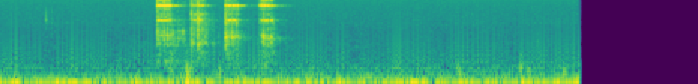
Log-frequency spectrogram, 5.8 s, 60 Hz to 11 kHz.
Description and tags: FXLM drone quadrocopter startup clicks close T01 ssg
Quadrocopter recorded in a TV studio. Sennheiser MKH416 into Zoom H6.
clicks, close, flying, launch, propeller, quadrocopter, ticks, warmup, xy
